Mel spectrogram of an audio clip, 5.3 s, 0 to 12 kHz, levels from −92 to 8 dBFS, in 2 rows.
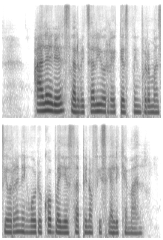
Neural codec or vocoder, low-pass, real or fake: codec, 16 kHz in and 24 kHz out, 0.6 kbps, FocalCodec, streaming, 2048 codes; 10.8 kHz; fake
